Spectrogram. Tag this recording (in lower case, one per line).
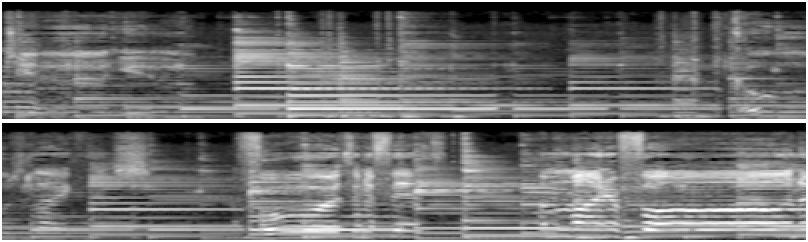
guitar
strum
music
musical instrument
plucked string instrument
